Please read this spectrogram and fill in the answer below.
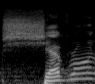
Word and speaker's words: Chevron: How do you pronounce chevron? Is it C? Is it like chevron or is it chevron? Like a chef? Sha. Like chevron. Chevron.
